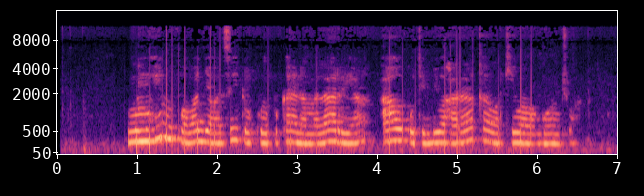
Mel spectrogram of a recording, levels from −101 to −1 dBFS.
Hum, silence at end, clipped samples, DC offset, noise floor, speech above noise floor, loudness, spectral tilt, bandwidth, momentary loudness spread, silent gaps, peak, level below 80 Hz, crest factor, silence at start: none; 0.1 s; under 0.1%; under 0.1%; -52 dBFS; 30 dB; -23 LUFS; -6.5 dB/octave; 11.5 kHz; 8 LU; none; -6 dBFS; -52 dBFS; 16 dB; 0.3 s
